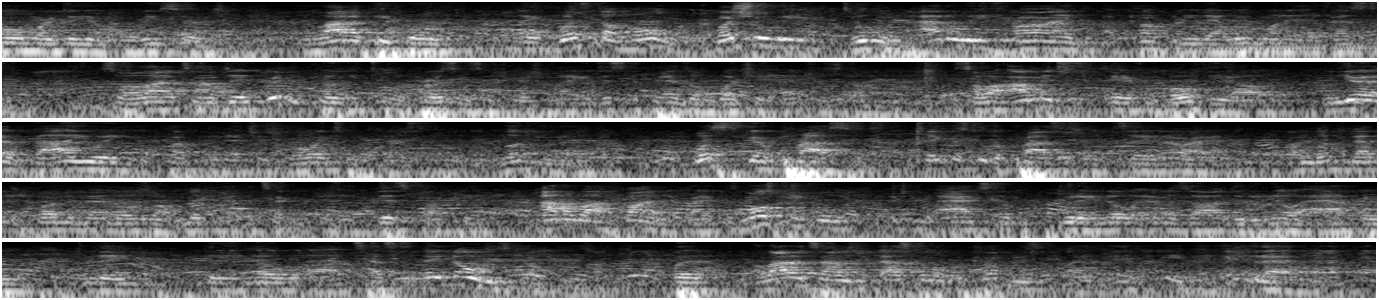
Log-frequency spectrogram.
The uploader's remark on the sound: Live from South by South West 2022. Live Sounds from SxSW 2022!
